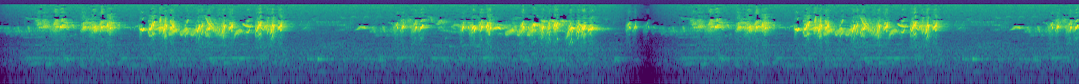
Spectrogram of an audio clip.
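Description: Small songbirds chirping and twittering rapidly in bursts of a couple of seconds, with short pauses between phrases. The sound drops out for a moment about ten seconds in.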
